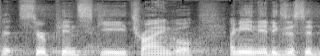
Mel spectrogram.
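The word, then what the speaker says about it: Sierpiński: Um uh so this is something called the suberski uh s how did you pronounce it? Serpinski triangle.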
